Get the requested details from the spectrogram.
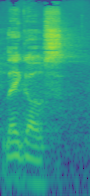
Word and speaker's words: Lagos: Lagos? – Yeah. – Lagos.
